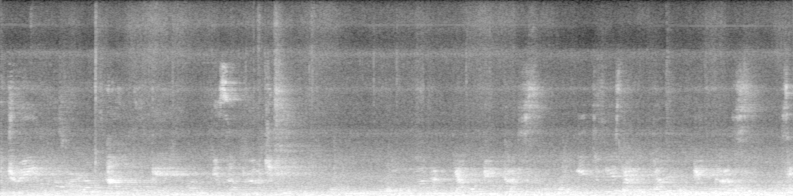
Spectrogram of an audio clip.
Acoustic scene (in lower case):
subway station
